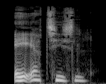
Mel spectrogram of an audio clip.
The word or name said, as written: agertidsel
